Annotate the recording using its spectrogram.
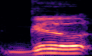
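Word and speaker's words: Gutt: Obviously with their new singer, Jeff Goot. I'll get that right this time since I've been pronouncing it wrong and y'all been giving me hell about it.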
